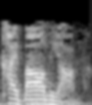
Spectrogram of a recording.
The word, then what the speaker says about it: Kybalion: the teachings of hermeticism and it's called the kybalion okay this is a very good primer and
